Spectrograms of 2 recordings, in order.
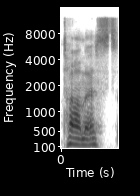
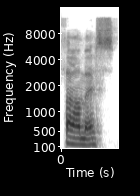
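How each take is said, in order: First: The word starts with a plain T sound. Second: The word starts with a breathy TH sound. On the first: This is how other people say it. "and not Thomas" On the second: This is how the speaker's region says it. "we'd say like Thomas"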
